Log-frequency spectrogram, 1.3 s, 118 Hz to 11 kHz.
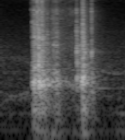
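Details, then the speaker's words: HP Deskjet F4480 printer that jams paper and won't move the carriage with the door open; after cleaning the encoder strip, the carriage still catches with two harsh scraping rasps against the housing. Faults are the dirty strip plus a suspect actuator still to be tested. "falamos do carrinho só tá pegando muita fazendo barulho"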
